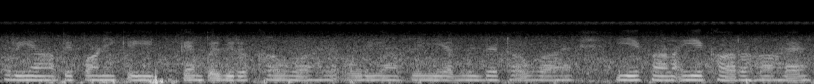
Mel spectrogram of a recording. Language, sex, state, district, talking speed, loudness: Hindi, female, Haryana, Jhajjar, 185 wpm, -21 LUFS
